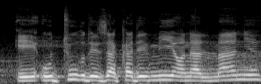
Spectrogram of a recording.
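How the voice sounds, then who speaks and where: Noticeable background noise sits under a man speaking with a German accent. His pitch is high, with fairly even intonation. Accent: German accent in French, imperfect French. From Germany, Aachen. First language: German (speaking French). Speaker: art critic speaking at an exhibition opening. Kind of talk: formal speech to an audience. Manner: halting, with hesitations and self-corrections.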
